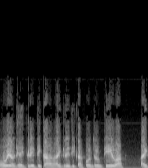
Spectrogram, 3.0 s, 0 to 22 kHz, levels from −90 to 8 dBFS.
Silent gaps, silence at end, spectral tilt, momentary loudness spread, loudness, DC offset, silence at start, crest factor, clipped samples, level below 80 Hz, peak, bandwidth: none; 0 s; -5.5 dB/octave; 5 LU; -18 LUFS; under 0.1%; 0 s; 16 dB; under 0.1%; -46 dBFS; -2 dBFS; 11.5 kHz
